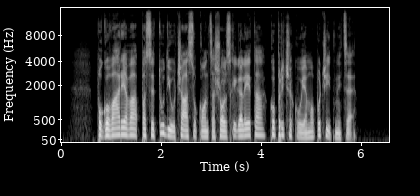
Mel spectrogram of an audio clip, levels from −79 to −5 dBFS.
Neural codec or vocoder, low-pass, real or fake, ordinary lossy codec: none; 14.4 kHz; real; none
